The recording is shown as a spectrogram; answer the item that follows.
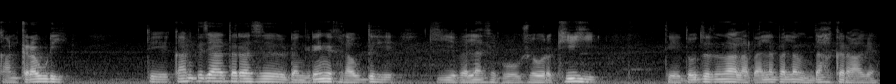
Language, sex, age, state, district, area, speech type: Dogri, male, 30-45, Jammu and Kashmir, Udhampur, rural, spontaneous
